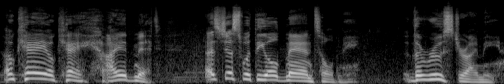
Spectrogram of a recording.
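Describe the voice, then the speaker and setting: A man's voice: sits high, big pitch swings, moderate pace. A breezy young warrior in a video game. He talks casually with a cocky, teasing edge and a protective streak, with music underneath. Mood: probing, evasive.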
